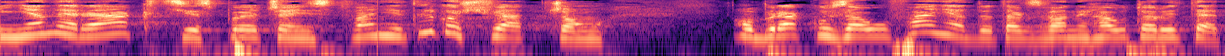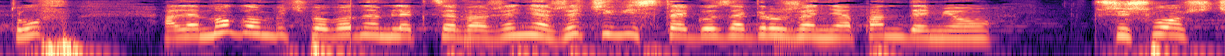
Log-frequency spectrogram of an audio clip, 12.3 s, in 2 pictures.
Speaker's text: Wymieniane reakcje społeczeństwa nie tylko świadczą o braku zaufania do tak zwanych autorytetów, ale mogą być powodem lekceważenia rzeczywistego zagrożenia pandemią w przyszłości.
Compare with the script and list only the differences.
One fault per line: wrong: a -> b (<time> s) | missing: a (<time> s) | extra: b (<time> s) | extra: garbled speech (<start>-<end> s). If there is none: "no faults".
no faults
